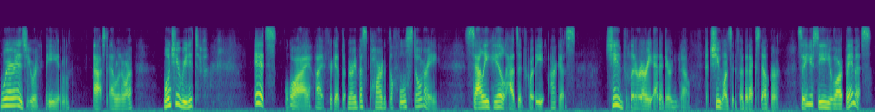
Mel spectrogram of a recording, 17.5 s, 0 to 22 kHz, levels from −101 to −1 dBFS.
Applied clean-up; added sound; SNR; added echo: neural diffusion model UNIVERSE++.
